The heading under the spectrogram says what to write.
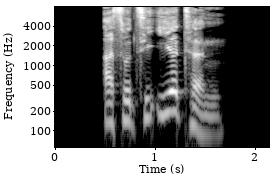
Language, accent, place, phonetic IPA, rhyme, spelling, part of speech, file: German, Germany, Berlin, [asot͡siˈiːɐ̯tn̩], -iːɐ̯tn̩, assoziierten, adjective / verb, De-assoziierten.ogg
- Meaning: inflection of assoziieren: 1. first/third-person plural preterite 2. first/third-person plural subjunctive II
